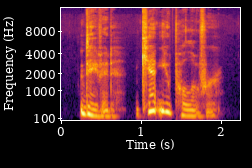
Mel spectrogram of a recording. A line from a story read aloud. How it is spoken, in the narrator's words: asks Ben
